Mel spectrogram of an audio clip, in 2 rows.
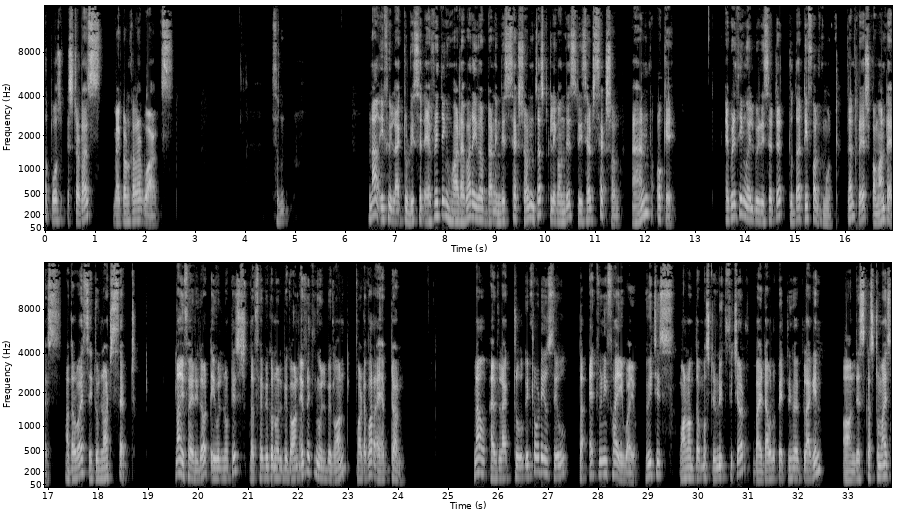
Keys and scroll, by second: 16.5 super+s, 22.4 super+r.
